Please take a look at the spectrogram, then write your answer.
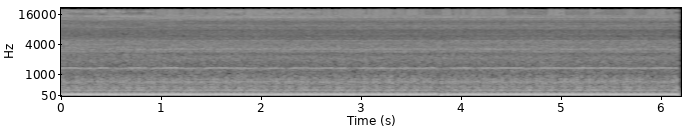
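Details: JDM 3rd-gen Toyota Celica 3S-GTE turbo at idle, with an uneven pulsing misfire about four times a second that usually starts after a minute or two. Multimeter on the OBD1 O2 port jumps to 2-3 V and AFR swings from 14.7 to 16-18 during misfires. Lean misfire, cause unconfirmed.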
